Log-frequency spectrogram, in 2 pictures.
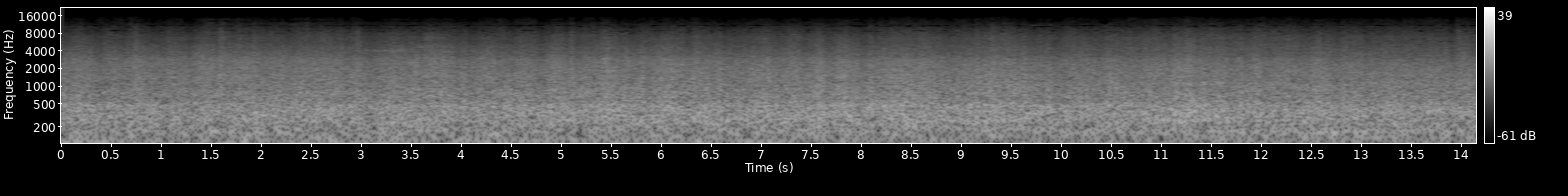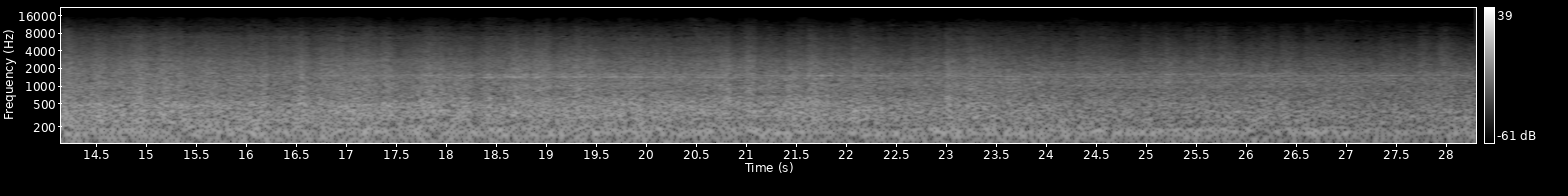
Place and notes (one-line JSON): {"title": "Manhattan Bridge, Brooklyn, NY, USA - Under the Williamsburg Bridge", "date": "2018-02-14 13:23:00", "description": "Under the Williamsburg Bridge. NYC\nzoom h6", "latitude": "40.70", "longitude": "-73.99", "altitude": "1", "timezone": "America/New_York"}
